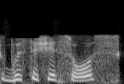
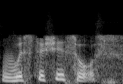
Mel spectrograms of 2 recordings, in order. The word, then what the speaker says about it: Worcestershire sauce: So it's Worcestershire sauce, comes from the city of Worcester in the English Midlands, and the easiest way to remember how to pronounce it is to remember that the word starts the same as when you call someone a wuss.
